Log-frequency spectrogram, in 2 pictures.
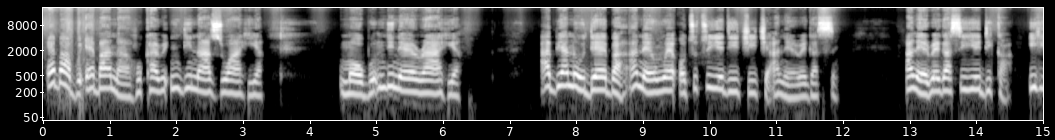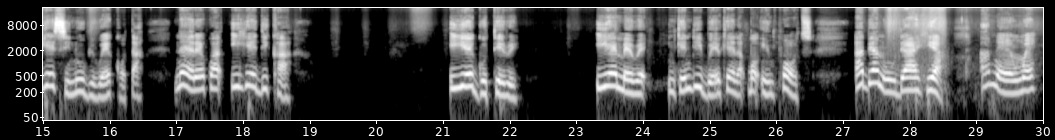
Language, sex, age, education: Igbo, female, 15-29, primary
